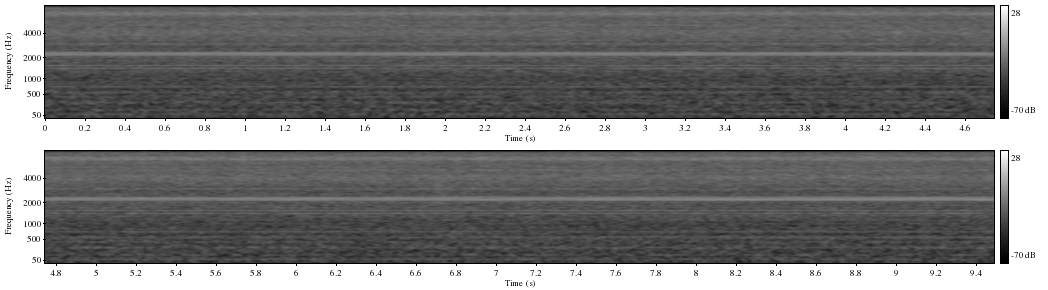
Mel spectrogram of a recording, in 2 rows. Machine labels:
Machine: pump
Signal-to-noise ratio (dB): 0 dB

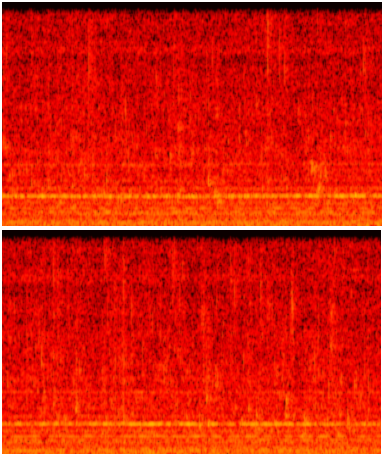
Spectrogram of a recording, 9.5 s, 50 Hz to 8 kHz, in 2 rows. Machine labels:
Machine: pump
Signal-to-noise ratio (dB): 0 dB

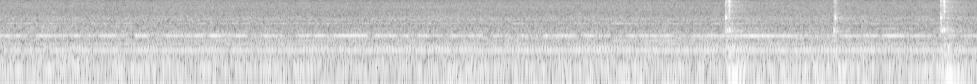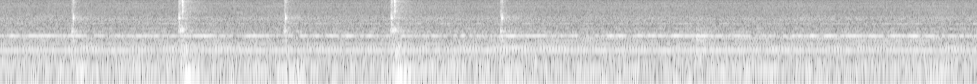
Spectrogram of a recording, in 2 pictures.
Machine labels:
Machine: valve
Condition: normal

